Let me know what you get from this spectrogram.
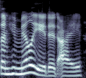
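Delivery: ordinary delivery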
